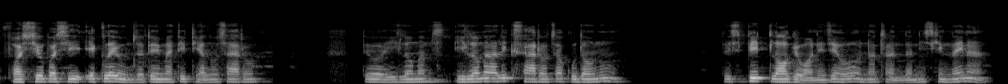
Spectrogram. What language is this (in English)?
Nepali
